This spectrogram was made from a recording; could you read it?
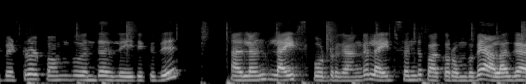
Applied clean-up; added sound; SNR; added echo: classical method spectral subtraction.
